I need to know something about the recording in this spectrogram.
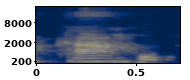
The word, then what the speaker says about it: carro: som entre o NH quando você fala carro você não consegue ouvir o o r e o r É como se você estivesse ouvindo somente um R Então você tem totalmente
